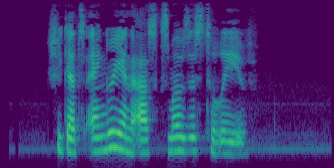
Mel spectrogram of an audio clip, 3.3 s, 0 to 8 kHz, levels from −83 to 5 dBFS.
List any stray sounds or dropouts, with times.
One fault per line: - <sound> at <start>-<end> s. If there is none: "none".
none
